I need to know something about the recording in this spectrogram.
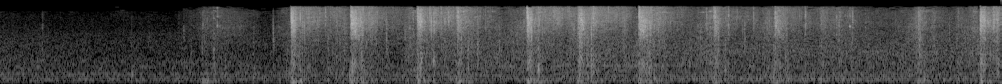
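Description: Footsteps crunch on dry grass and earth.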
